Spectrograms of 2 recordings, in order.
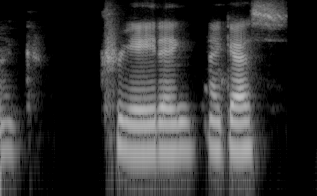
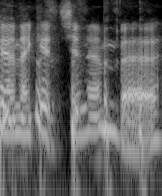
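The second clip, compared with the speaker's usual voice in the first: terrible put-on English accent, high and loud; 7 semitones higher, 5 dB louder than usual. Trying a pickup line after another speaker's example: bad English accent. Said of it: "god-awful English accent".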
